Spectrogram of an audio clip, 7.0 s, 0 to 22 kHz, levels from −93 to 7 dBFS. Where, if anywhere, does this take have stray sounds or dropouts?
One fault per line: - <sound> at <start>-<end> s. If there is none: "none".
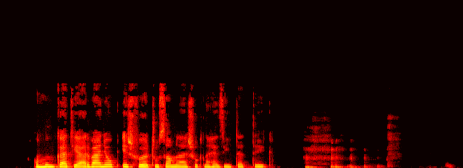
- laugh at 4.5-6.1 s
